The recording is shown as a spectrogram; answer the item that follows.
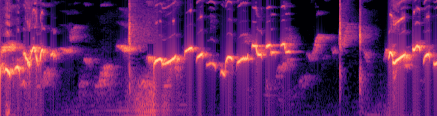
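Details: White-rumped shama song from a master recording used to train other birds, full of varied phrases and clear voice: rich whistled phrases sliding and warbling, mixed with a harsh rasping burst and sharp clicks.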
